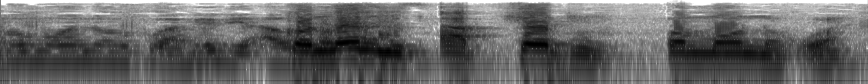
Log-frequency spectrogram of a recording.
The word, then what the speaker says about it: Omonokhua: Have I pronounced that name well? Omonokhua. Omonokhua.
